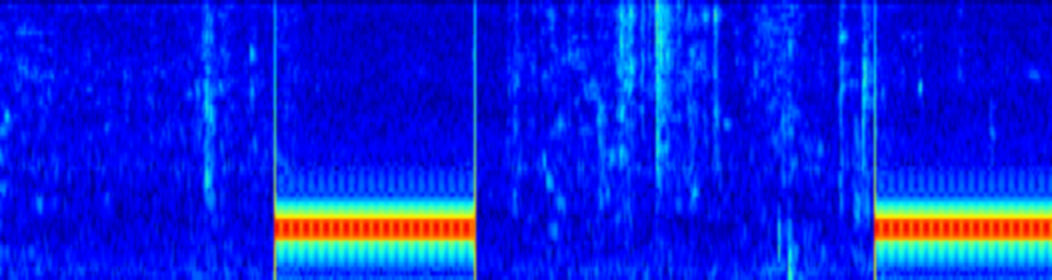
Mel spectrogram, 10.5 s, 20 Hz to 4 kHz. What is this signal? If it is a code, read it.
Ringback tone (North America), 440 + 480 Hz.
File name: CENTRAL TERRESTRE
